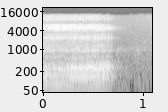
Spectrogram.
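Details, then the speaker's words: Loud, harsh, rumbling animal-like snore under a second, then quiet, from an adult with severe sleep apnea whose spouse reports breathing stops at night and who wakes themself with the noise; snoring. "when you hear that snoring can you believe that's you it doesn't sound like a person i seem like something in the barn sometimes i wake myself up with the noise"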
